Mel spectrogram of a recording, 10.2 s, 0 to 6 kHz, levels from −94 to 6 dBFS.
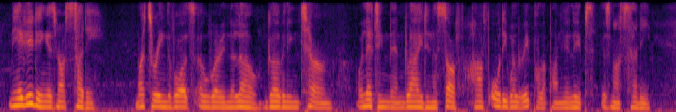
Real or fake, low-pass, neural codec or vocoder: fake; 5.4 kHz; codec, 16 kHz, 2 kbps, X-Codec, HuBERT features, trained on balanced general audio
